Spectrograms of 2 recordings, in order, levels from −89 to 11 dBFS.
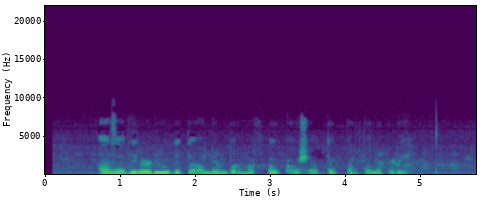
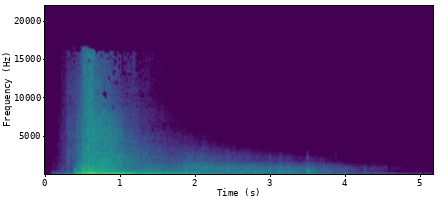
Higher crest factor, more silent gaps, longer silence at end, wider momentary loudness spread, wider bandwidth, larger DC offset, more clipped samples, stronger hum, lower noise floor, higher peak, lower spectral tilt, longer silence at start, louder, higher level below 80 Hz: second, 14 dB vs 20 dB; neither; second, 0.9 s vs 1.65 s; second, 12 LU vs 26 LU; second, 7.6 kHz vs 16.5 kHz; neither; neither; neither; second, -54 dBFS vs -71 dBFS; second, -8 dBFS vs -4 dBFS; first, -8.5 dB/octave vs -5.5 dB/octave; first, 0.7 s vs 0.4 s; about the same, -21 LUFS vs -21 LUFS; second, -60 dBFS vs -24 dBFS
